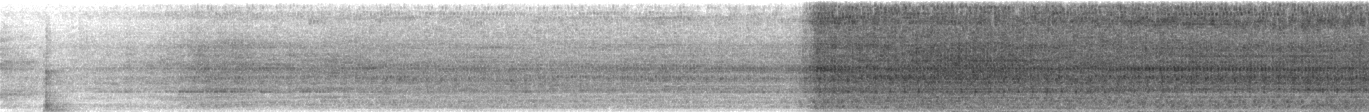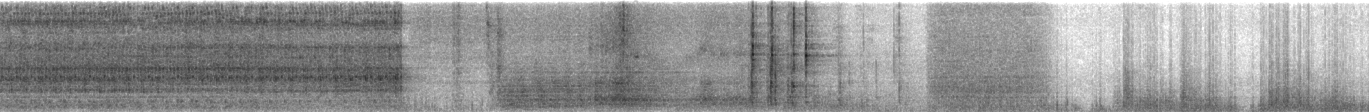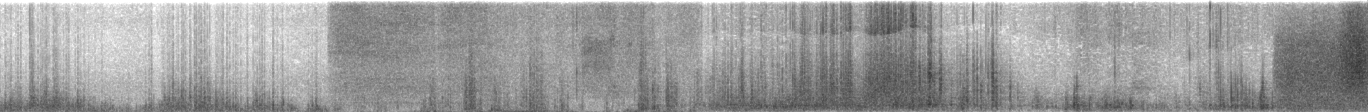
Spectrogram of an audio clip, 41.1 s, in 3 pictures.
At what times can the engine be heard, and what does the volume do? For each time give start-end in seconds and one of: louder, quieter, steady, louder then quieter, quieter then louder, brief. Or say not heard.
0.0-24.2 louder.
